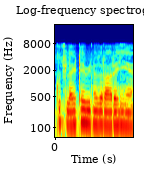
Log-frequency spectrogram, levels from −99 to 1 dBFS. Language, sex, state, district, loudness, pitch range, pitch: Hindi, male, Jharkhand, Ranchi, -14 LUFS, 115-125 Hz, 115 Hz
